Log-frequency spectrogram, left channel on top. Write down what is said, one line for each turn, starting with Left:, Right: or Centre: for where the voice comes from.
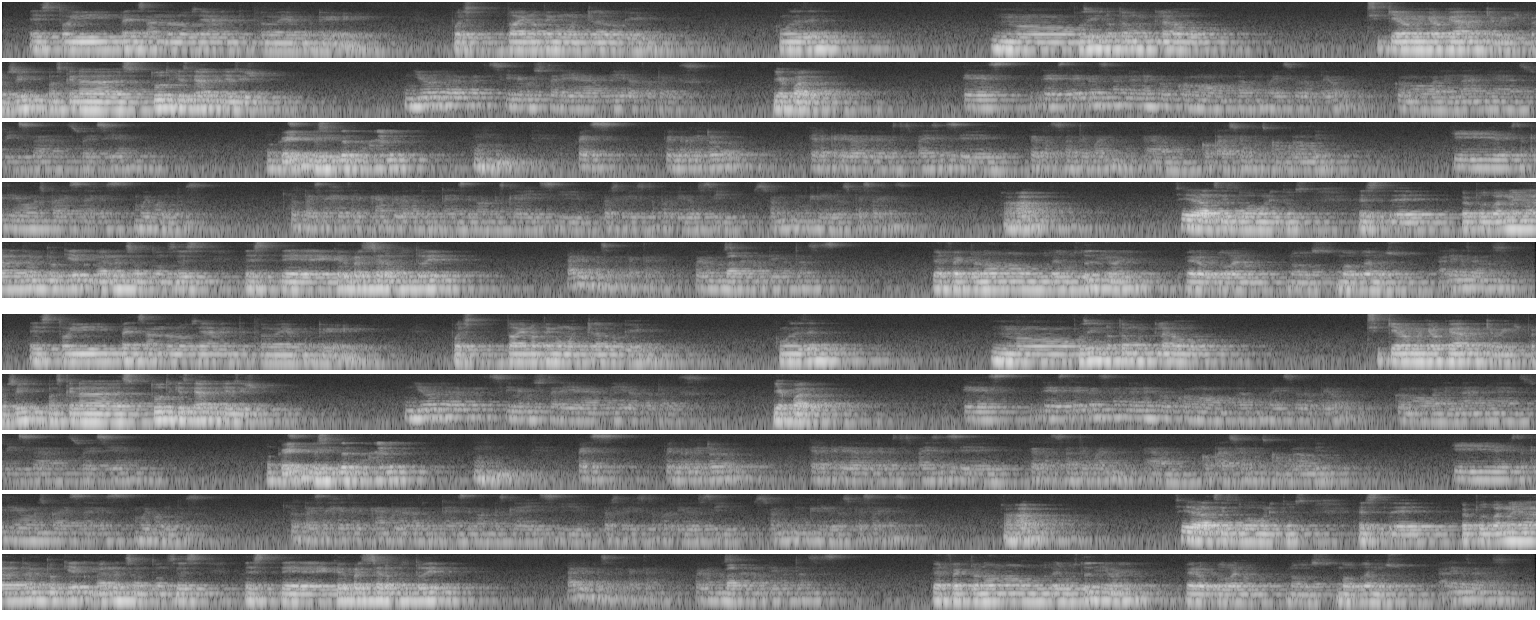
Right: estoy pensándolo seriamente todavía porque... pues todavía no tengo muy claro lo que, ¿cómo se dice? No, pues sí, no tengo muy claro si quiero, me quiero quedar o me quiero ir, pero sí, más que nada eso. ¿Tú te quieres quedar, te quieres ir?
Left: Yo, la verdad, sí me gustaría ir a otro país.
Right: ¿Y a cuál?
Left: Es, estaría pensando en algo como algún país europeo, como Alemania, Suiza, Suecia.
Right: Ok,
Left: Sí,
Right: es es posible.
Left: ujú. pues primero que todo, eh, la calidad de vida de estos países sí es bastante buena, am, en comparación pues con Colombia. Y he visto que tiene unos paisajes muy bonitos. Los paisajes del campo y de las montañas enormes que hay, sí los he visto por videos y son increíbles los paisajes.
Right: Ajá. Sí, la verdad sí, están muy bonitos. Este, pero pues bueno, ya ahorita me tengo que ir a comer, Renzo, entonces, este, ¿qué te parece si hablamos otro día?
Left: Vale, me parece perfecto. Fue un gusto
Right: Va.
Left: hablar contigo entonces.
Right: Perfecto, no, no, un gu- el gusto es mío, ¿eh? Pero pues bueno, nos, nos vemos.
Left: Vale, nos vemos.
